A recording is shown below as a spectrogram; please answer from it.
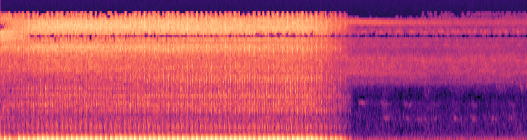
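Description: Four-wheeler (ATV) engine idling with an even, fast pulse, fading out about seven seconds in. Faint chirping follows.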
